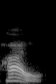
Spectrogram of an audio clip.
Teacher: We say high, meaning if you are to transcribe this one, there are only two phonetic units. So we have the sound for letter H and the diphthong I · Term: silent GH sound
